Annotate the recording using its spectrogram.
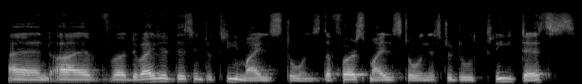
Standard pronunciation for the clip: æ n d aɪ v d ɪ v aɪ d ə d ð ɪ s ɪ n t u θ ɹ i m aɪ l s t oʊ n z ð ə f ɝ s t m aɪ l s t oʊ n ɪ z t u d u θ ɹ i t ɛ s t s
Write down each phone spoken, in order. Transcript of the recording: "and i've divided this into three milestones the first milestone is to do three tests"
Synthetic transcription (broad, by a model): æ n d aɪ v d ɪ v aɪ d ə d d ɪ s ɪ n t u t ɹ i m aɪ l s t oʊ n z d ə f ɝ s t m aɪ l s t oʊ n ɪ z t u d u t ɹ i t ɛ s t s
